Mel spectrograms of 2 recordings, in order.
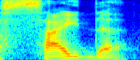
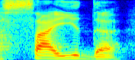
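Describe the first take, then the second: First: The i glides together with the a before it. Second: The i is stressed as its own syllable. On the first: This is how the word would be read without the accent mark. "se eu tirar o acento, ... eu vou falar saída" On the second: This is how the word with the accent mark is read. "eu não vou falar saída"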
